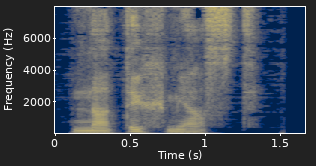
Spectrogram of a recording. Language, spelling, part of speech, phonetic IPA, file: Polish, natychmiast, adverb, [naˈtɨxmʲjast], Pl-natychmiast.ogg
